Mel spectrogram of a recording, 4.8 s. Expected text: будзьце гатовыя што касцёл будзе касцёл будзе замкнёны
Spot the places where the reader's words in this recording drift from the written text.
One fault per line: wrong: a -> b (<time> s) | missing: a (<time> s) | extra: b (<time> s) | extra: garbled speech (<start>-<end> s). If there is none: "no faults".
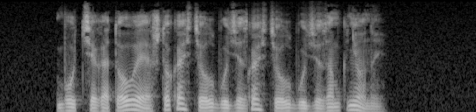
no faults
